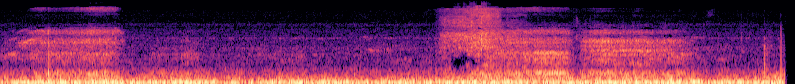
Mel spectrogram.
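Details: Akita asleep and snoring, giving quiet hoarse breaths at irregular intervals over a steady low-pitched hum.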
